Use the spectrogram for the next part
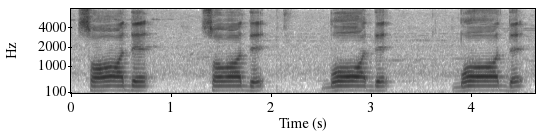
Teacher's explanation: Dal yang sukun nanti masuk kepada huruf qalqalah ya. Maka cara bacanya, cara pengucapannya itu harus dipantulkan.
